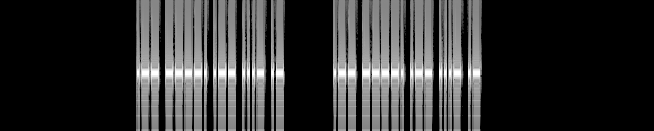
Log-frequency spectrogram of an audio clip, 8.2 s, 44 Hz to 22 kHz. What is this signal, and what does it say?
Morse code, heard as a keyed tone, about 40 wpm, 700 Hz. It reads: W9WVA W9WVA
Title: USA Call Signs - 5 Characters - Repeated 2x - 40wpm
